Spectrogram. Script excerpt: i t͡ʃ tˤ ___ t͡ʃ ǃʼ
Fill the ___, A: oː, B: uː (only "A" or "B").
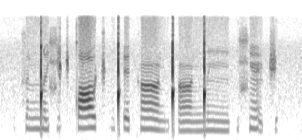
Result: A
